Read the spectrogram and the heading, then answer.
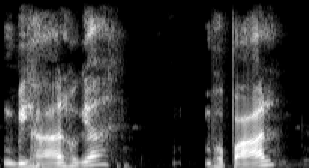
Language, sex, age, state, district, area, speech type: Hindi, male, 18-30, Uttar Pradesh, Jaunpur, rural, spontaneous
